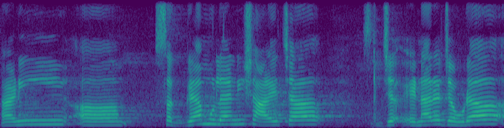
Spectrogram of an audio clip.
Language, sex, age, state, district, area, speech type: Marathi, female, 30-45, Maharashtra, Thane, urban, spontaneous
